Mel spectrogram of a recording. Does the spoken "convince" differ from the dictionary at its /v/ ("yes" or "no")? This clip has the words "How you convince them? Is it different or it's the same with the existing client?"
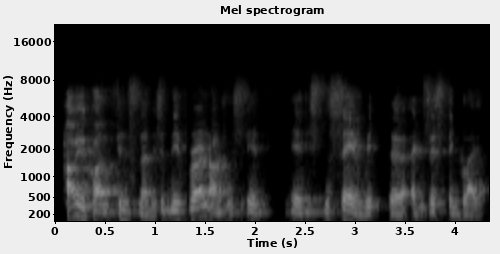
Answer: yes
